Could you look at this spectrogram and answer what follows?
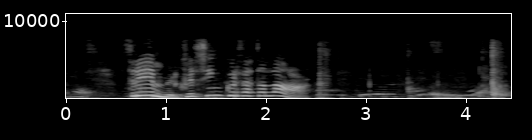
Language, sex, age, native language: Icelandic, female, 21, Icelandic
